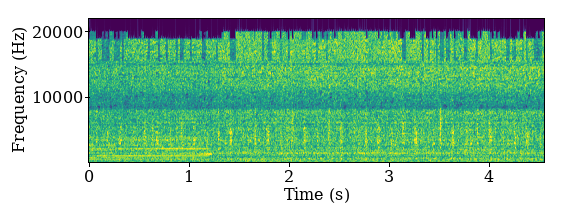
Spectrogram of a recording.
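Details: Mercedes E55 AMG M113K V8 at cold start idle: fast light mechanical ticking from left cylinder bank/head over steady drone, gone after 10-15 minutes warm; began after switching to 0W40 oil (possibly from 5W40) and 95 to 98 fuel; lifters or timing chain suspected.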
